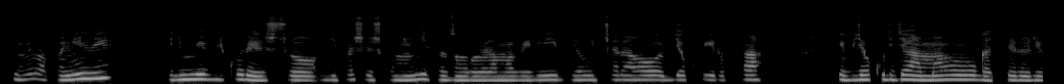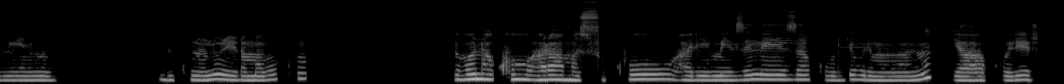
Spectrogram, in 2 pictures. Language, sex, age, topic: Kinyarwanda, female, 18-24, health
